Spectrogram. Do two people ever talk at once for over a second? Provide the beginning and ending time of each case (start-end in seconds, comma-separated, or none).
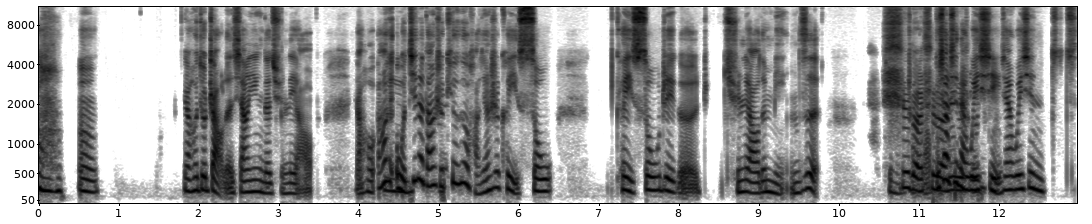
10.6-11.8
